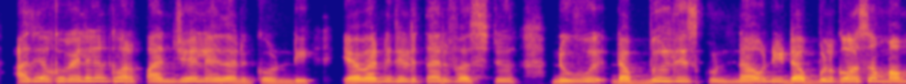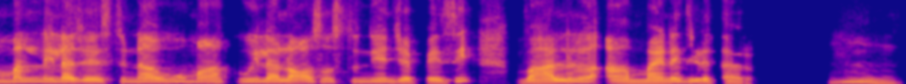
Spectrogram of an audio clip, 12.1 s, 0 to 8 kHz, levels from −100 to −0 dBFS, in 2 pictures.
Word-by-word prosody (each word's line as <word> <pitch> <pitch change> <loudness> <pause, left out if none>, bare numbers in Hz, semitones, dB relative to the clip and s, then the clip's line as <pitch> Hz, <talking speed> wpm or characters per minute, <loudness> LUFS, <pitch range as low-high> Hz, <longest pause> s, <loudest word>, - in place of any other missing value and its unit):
అది 235 +3 0
ఒకవేళ 260 0 +1
గనక 285 0 -2
వాళ్ళు 245 -1 0
పని 215 -1 0
చేయలేదనుకోండి 185 -8 -1 0.3
ఎవరిని 215 +5 +3
తిడతారు 240 -2 +1
ఫస్ట్, 205 +2 -2 0.4
"నువ్వు 220 +3 +2 0.2
డబ్బులు 195 +9 +1
తీసుకుంటున్నావు. 215 -4 -1
నీ 245 - +2
డబ్బులు 205 +6 +2
కోసం 255 +4 +4
మమ్మల్ని 230 +4 +1
ఇలా 215 -2 +5
చేస్తున్నావు. 210 +2 -2 0.2
మాకు 215 +2 -3
ఇలా 210 -2 +2
లాస్ 205 +4 0
వస్తుంది" 220 -1 -6
అని 205 - -7
చెప్పేసి 190 +7 -4 0.4
వాళ్ళలో 205 +6 +3 0.2
ఆ - - -1
అమ్మాయినే 185 +3 +1
తిడతారు. 165 -8 -5 0.6
హ్మ్! 215 -6 -4
215 Hz, 145 wpm, -22 LUFS, 200-240 Hz, 0.6 s, ఇలా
